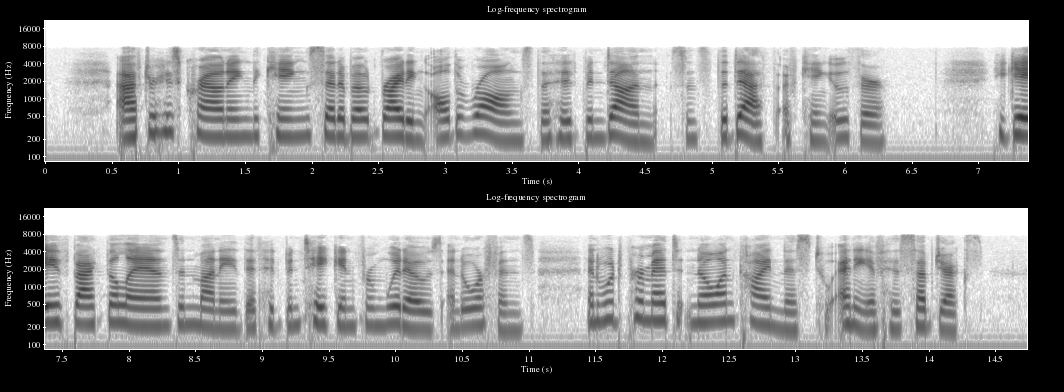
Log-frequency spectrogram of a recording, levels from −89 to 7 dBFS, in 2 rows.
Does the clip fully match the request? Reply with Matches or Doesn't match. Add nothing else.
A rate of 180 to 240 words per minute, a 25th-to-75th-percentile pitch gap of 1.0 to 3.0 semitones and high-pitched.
Matches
